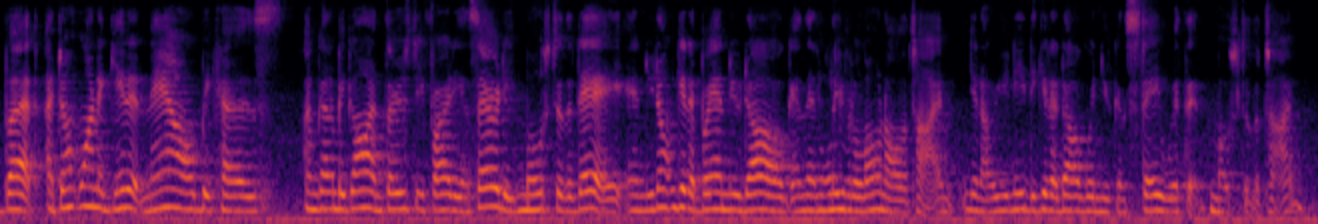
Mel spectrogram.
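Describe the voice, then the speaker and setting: A woman with a somewhat breathy voice speaks in monotone, flat intonation with hardly any pauses, amid audible room echo. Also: medium pitch for a woman, moderate pace. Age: 70s. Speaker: vlogger. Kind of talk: casual vlog monologue.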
